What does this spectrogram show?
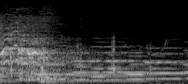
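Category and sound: animal, horse neighing sound effect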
